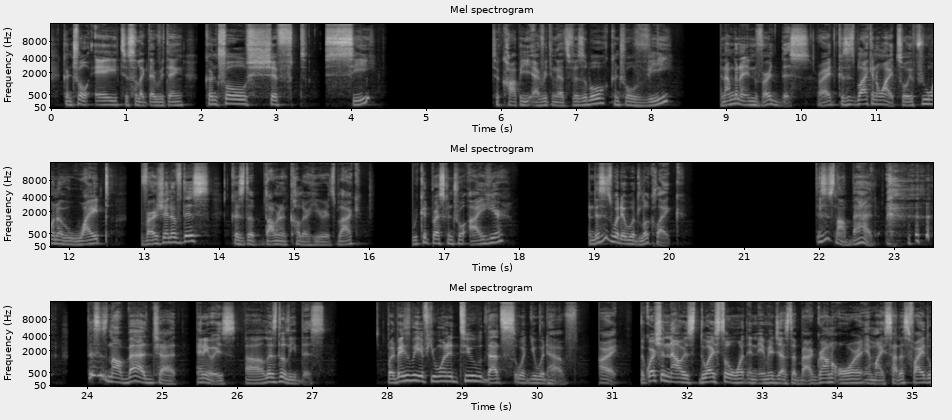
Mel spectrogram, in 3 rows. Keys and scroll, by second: 0.2 ctrl+a, 7.9 ctrl+v, 18.1 ctrl+i.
